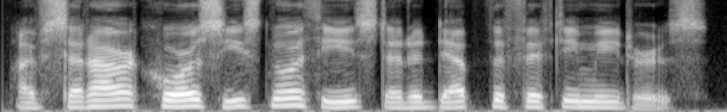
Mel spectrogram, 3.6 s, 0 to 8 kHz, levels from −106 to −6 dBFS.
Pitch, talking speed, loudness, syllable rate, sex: 150 Hz, 200 wpm, -16 LUFS, 4.9 syllables/s, male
